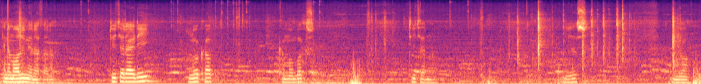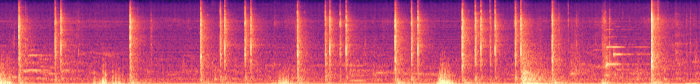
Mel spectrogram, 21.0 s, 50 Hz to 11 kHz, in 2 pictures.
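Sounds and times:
steady low hum: 4.5 - 21.0
keyboard typing: 7.0 - 11.6, 13.5 - 21.0.

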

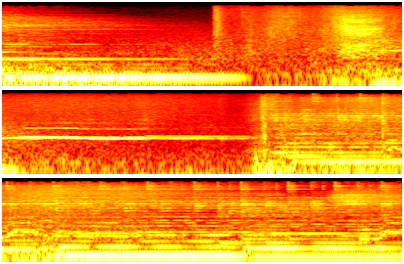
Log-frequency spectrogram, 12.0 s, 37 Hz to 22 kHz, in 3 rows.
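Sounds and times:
humpback whale call: 3.8 - 6.5.

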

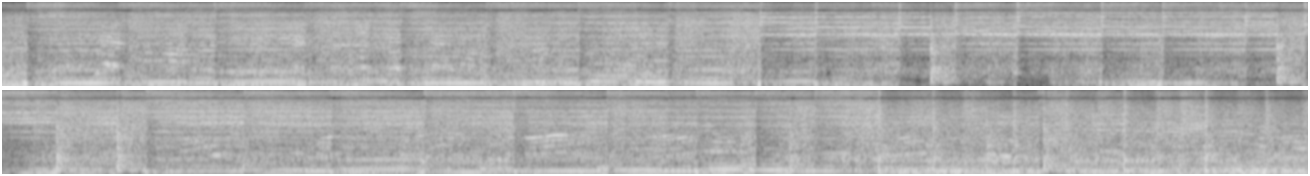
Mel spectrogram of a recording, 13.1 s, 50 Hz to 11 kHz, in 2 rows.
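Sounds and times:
drums and cymbals: 0.0 - 13.0
live jazz band playing: 0.0 - 13.0.

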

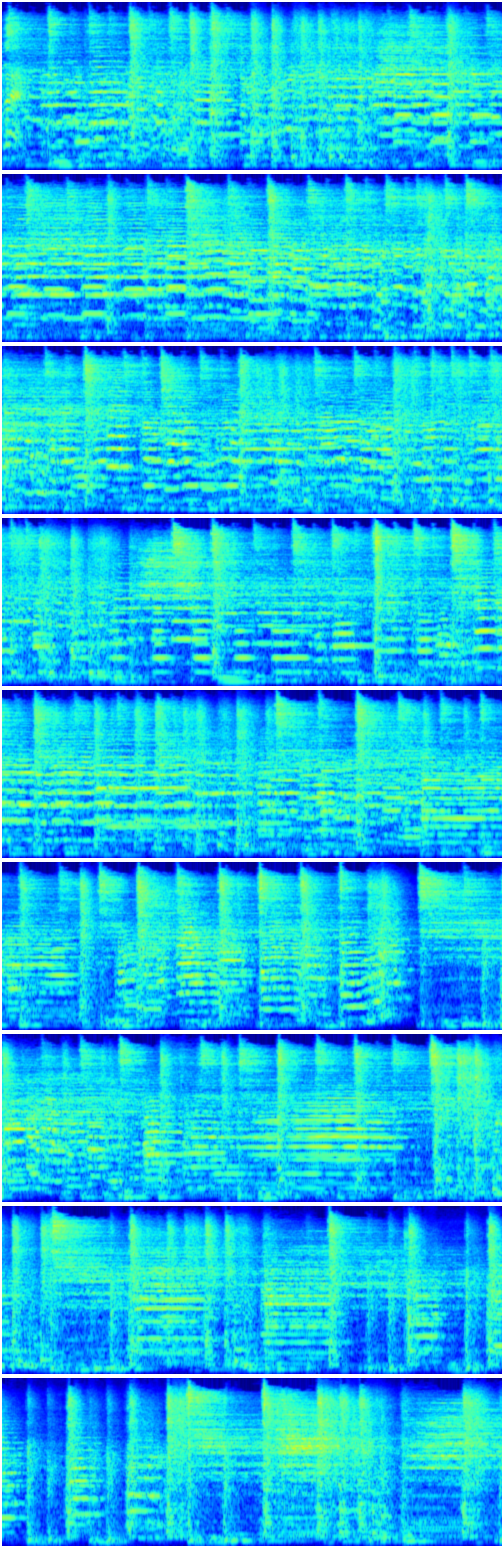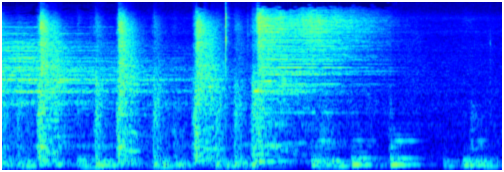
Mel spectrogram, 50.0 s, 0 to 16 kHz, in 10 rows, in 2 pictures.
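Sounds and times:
jazz combo playing: 0.0 - 50.0.

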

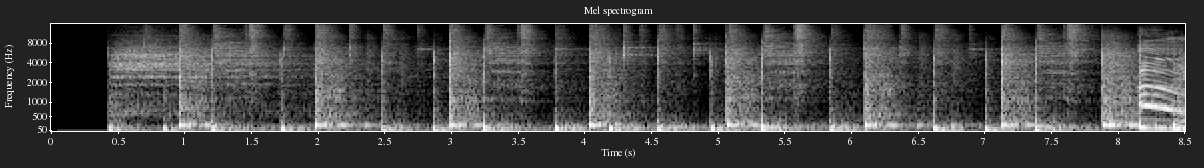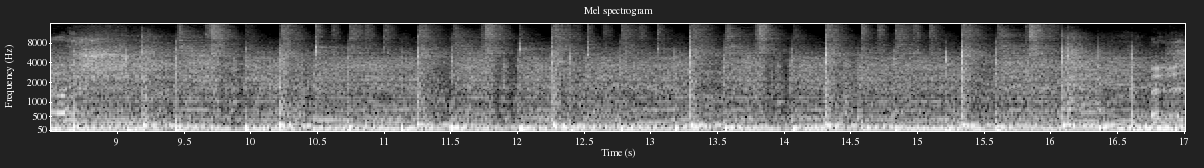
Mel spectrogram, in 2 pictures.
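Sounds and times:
drum kit beat: 0.4 - 17.0.

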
